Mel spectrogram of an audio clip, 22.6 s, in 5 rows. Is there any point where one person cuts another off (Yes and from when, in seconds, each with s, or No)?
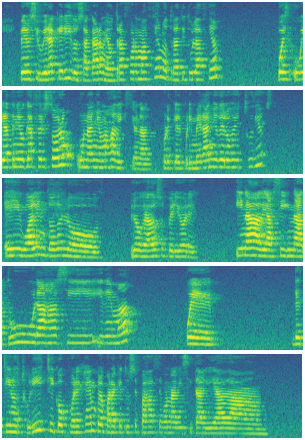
No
